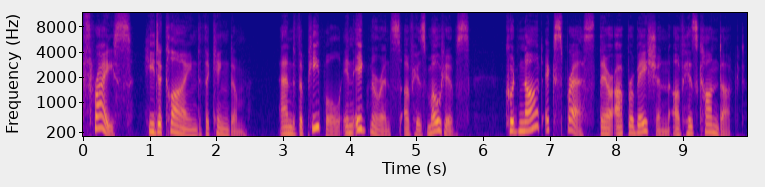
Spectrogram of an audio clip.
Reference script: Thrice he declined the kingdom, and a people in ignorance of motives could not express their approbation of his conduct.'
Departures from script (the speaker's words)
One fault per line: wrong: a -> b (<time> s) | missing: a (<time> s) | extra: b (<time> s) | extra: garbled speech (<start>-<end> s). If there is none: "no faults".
wrong: a -> the (3.2 s)
extra: his (4.9 s)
